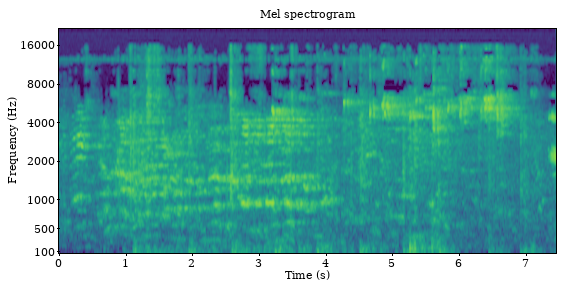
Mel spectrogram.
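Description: A basketball bounces on a hard wooden court.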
